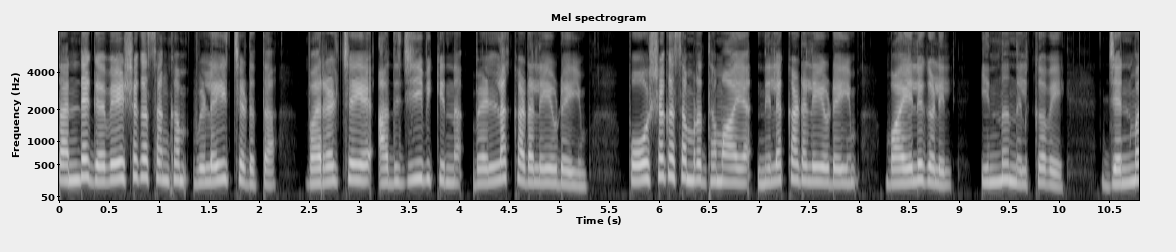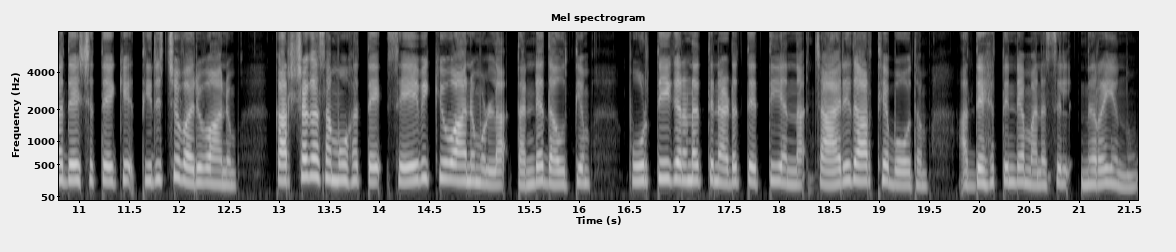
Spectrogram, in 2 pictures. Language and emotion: Malayalam, neutral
